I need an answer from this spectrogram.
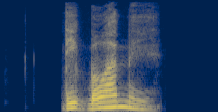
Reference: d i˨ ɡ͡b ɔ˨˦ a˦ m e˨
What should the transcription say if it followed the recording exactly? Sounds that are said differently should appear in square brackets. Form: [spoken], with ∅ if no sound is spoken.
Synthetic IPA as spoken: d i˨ ɡ͡b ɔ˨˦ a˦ m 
